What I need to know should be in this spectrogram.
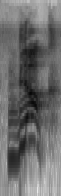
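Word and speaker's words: block: अब देखो के से पहले सी जो है साइलेंट है, जैसे कि लॉक, लॉक, ब्लॉक, ब्लॉक, plug, plug, है सी साइलेंट में।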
